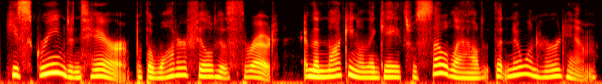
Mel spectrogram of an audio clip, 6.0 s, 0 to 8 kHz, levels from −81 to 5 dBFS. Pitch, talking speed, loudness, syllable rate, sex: 185 Hz, 240 wpm, -17 LUFS, 5.5 syllables/s, female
